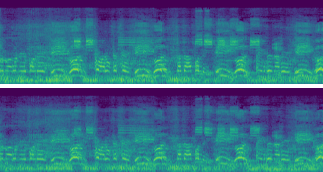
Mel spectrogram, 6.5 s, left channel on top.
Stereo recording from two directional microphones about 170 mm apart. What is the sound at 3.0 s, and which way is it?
Speech, 10° left (ahead or behind).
